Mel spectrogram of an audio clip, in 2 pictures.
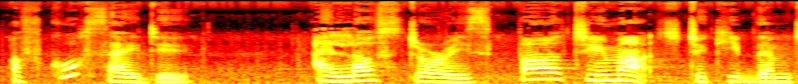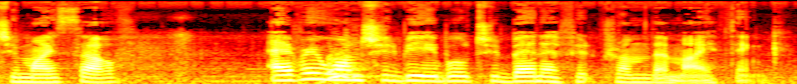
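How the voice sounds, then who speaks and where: An actress playing an earnest, devout young bard who solemnly tells sacred legends in a fantasy video game. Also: female voice, on the low side, animated, normal speed, creaky, a little hiss or hum.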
